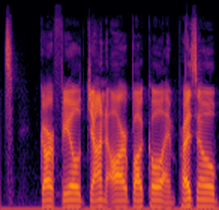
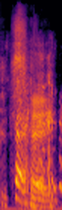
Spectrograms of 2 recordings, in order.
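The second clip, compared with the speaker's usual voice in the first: laughing; 7 semitones higher, 8 dB louder than usual. Real, not acted. Reader breaks into a laugh.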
